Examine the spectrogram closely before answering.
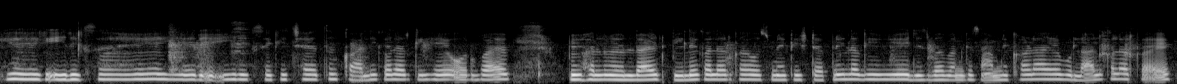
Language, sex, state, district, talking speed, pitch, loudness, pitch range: Hindi, female, Bihar, Jamui, 195 wpm, 225 Hz, -17 LUFS, 215-230 Hz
